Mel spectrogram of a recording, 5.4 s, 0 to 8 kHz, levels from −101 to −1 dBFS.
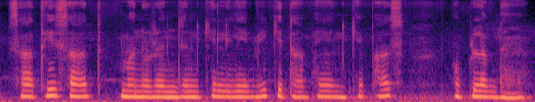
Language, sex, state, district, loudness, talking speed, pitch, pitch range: Hindi, male, Uttar Pradesh, Etah, -30 LUFS, 135 wpm, 165 Hz, 160-175 Hz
